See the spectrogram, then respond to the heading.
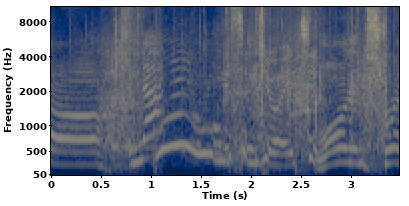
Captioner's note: audience applauds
